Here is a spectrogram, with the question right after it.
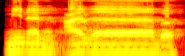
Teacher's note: یہاں جب وقف کریں گے با ساکن کریں گے، با پر قلقلہ کریں گے۔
